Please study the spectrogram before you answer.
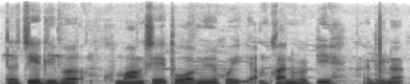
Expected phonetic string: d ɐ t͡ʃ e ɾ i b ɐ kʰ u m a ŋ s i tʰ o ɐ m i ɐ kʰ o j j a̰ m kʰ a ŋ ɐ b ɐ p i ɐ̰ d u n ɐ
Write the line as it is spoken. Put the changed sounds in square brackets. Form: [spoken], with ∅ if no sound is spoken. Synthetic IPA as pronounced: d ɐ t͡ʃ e [l] i b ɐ kʰ u m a ŋ s [e] tʰ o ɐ m i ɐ kʰ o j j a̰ m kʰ a [n] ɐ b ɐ p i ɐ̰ d u n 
